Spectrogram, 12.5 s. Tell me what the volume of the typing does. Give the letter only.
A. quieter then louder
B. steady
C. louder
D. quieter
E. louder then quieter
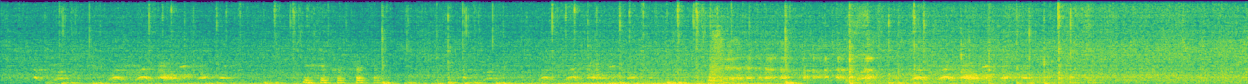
C.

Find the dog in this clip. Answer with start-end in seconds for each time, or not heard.
0.3-2.4, 4.6-6.4, 8.3-10.3.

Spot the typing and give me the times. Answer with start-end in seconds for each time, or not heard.
0.4-11.1.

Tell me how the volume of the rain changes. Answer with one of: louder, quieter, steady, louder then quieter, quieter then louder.
louder.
